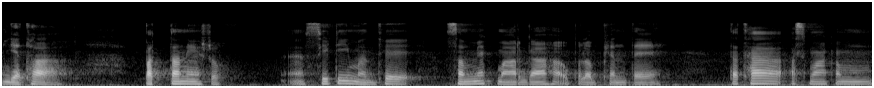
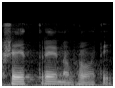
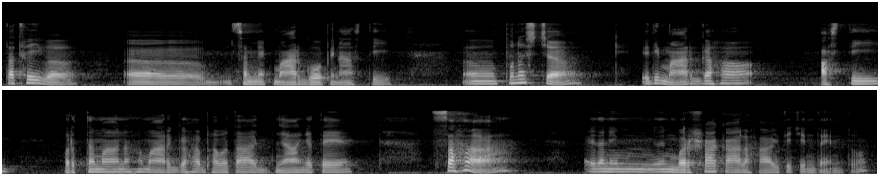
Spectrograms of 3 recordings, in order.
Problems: none marked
